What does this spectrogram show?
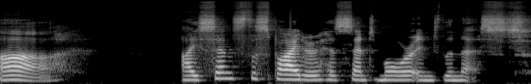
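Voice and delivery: warm, welcoming lioness voice. Game master voicing a lioness who turns to the player, very deep, warm voice. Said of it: "she speaks in a very, very deep, very warm voice".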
